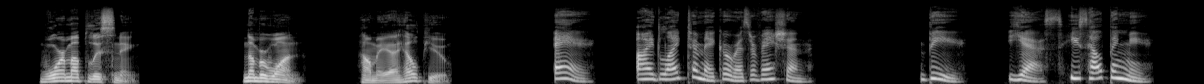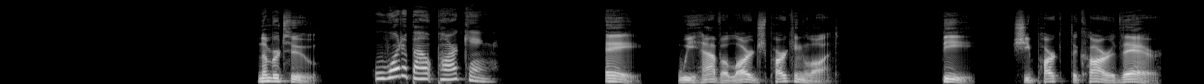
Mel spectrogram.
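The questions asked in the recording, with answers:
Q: How may I help you?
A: A: I'd like to make a reservation.

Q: What about parking?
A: A: We have a large parking lot.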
